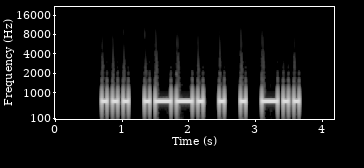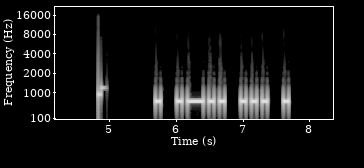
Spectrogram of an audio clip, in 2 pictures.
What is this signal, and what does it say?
Morse code, heard as a keyed tone, about 16 wpm, 700 Hz. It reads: SPEED ELSE
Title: Sentences from Top 800 Words - New Word Drill - 15wpm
